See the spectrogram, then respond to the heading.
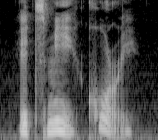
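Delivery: plain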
